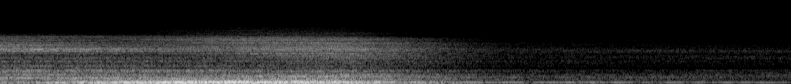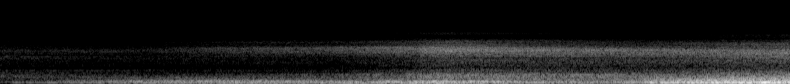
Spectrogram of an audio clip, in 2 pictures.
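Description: The audio has zipper noise during two level moves. From 3.49 to 5.02 s the level falls by roughly 20 dB. From 11.21 to 12.38 s it rises by roughly 20 dB. Each move is made in small unsmoothed jumps, about a hundred a second, and each jump clicks, so a fine ticking rides on the sound while the level travels. At 12.11 s, inside the second move, there is damaged data in the compressed stream. The decoder misreads a corrupted stretch and resyncs on the next good frame. This is heard as a brief blip.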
